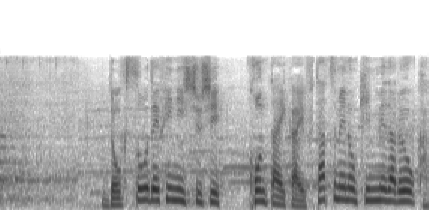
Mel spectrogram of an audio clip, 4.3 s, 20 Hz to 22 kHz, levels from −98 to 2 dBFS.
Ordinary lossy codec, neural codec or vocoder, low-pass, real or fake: AAC, 32 kbps; none; 7.2 kHz; real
